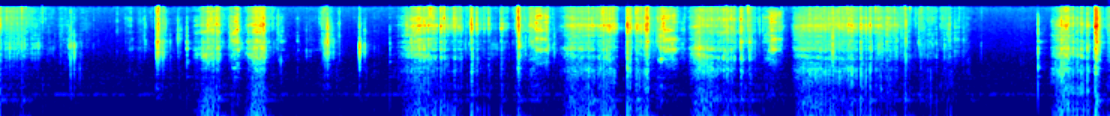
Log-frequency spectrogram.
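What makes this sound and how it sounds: A solid, dry cream-colored oval bar of soap is shaved along its edge with a utility knife. The blade gives repeated dry, crisp scraping strokes with bright rasping texture and low rumbling underneath, separated by short quiet pauses.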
